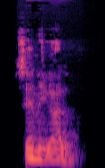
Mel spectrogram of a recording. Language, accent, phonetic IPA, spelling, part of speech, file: Catalan, Valencia, [se.neˈɣal], Senegal, proper noun, LL-Q7026 (cat)-Senegal.wav
- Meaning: Senegal (a country in West Africa)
